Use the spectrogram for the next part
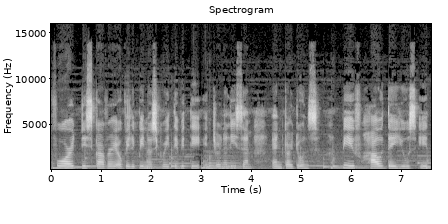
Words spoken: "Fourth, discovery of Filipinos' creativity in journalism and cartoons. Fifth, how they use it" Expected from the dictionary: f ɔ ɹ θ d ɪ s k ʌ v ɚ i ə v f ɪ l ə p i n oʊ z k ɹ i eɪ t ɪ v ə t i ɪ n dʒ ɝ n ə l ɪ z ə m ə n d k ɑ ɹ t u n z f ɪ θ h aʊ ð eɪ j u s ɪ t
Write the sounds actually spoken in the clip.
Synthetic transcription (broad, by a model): f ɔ ɹ d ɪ s k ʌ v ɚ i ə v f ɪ l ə p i n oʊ s k ɹ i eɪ t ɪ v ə t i ɪ n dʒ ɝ n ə l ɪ s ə m ə n d k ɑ ɹ t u n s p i f h aʊ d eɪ j u s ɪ t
